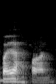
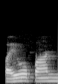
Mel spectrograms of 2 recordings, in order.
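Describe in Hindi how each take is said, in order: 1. पहला भाग हल्की साँस वाले 'ah' की आवाज़ पर खत्म होता है। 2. पहला भाग सादे 'o' की आवाज़ पर खत्म होता है। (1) "या के बाद अह वाला मात्रा रहेगा" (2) "पयोपान नहीं होता है"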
